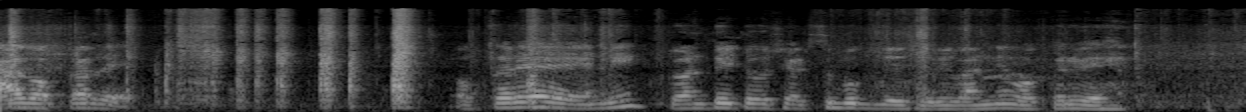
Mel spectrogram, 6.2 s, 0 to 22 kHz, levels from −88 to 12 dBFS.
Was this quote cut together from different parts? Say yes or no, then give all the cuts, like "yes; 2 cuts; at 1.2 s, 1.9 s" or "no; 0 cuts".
no; 0 cuts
